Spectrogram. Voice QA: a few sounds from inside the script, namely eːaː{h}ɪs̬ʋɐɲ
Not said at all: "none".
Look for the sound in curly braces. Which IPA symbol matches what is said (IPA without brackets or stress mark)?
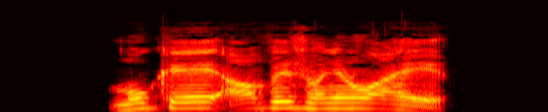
f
